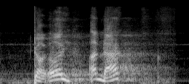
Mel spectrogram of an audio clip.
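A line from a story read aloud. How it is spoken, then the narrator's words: Panicked cry. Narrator (Vietnamese): Khải hốt hoảng la lên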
